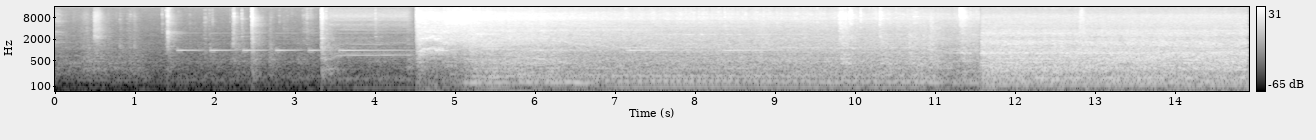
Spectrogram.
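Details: 1995 Dodge Ram 1500 with rear on jack stands, running in gear: a steady rushing growl with a faint whine from the rear axle, heard on coasting and louder with speed; suspected worn pinion bearing(s).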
